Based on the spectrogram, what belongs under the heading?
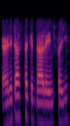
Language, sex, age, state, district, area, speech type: Punjabi, male, 18-30, Punjab, Gurdaspur, urban, conversation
